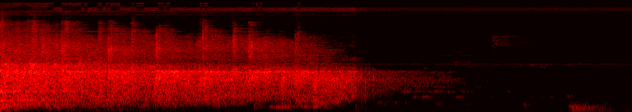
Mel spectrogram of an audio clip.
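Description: A church congregation at a Baptist service claps in a broad, dense wash of applause that holds for about three seconds, then fades away into near silence, leaving a brief faint thump near the end.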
